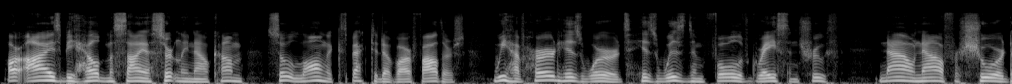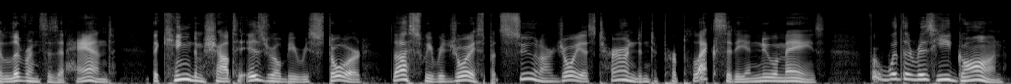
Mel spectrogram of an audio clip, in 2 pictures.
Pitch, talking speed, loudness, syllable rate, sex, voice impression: 155 Hz, 175 wpm, -20 LUFS, 4.7 syllables/s, male, masculine, slightly thin, slightly hard, clear, fluent, slightly refreshing, calm, friendly, slightly unique, lively, slightly strict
